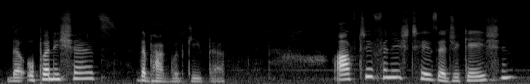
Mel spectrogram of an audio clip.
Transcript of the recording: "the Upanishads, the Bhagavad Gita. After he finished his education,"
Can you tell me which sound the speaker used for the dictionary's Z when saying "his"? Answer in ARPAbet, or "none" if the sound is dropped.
Z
